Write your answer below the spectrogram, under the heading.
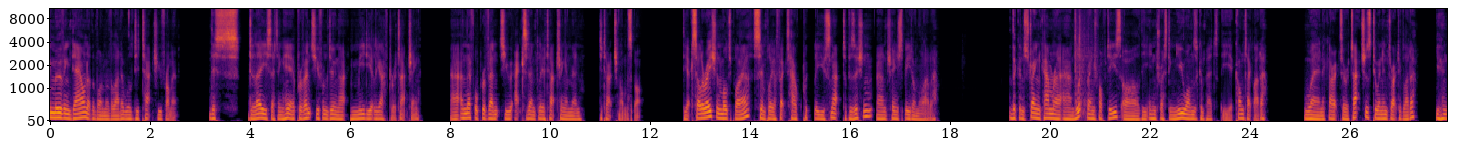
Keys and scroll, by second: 18.1 a, 21.1 a.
